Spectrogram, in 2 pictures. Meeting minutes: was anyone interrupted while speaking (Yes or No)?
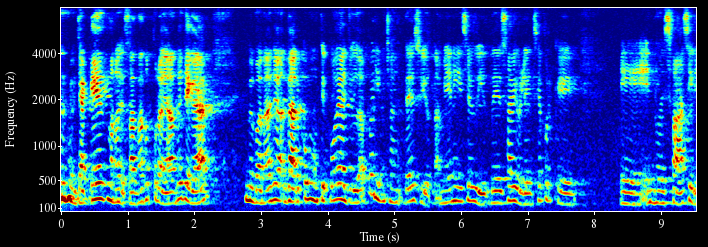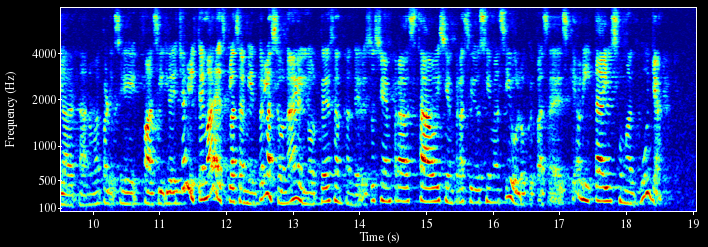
No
